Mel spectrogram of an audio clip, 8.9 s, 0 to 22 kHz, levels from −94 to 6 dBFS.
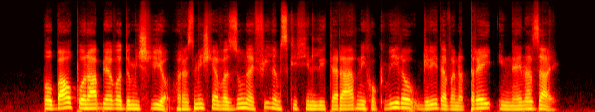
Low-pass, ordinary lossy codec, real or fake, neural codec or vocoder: none; none; fake; codec, 44.1 kHz, 2.6 kbps, DAC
